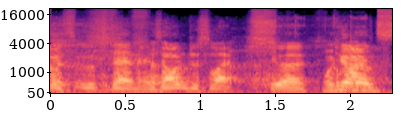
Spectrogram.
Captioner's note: slurp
